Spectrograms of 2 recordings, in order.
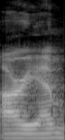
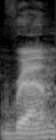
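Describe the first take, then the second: First: It is spelled out as three separate letters. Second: It is said as one word, rem. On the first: The speaker calls it wrong. "not R E M" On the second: The speaker calls it right. "you say R E M"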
